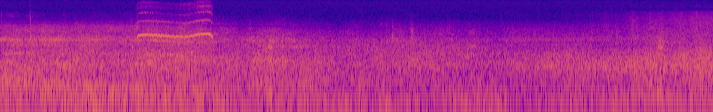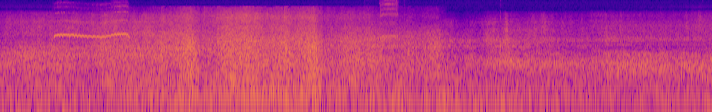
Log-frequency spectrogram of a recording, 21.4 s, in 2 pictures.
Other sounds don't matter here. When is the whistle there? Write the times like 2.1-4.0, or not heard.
2.0-3.3, 11.4-12.7, 16.4-16.8.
